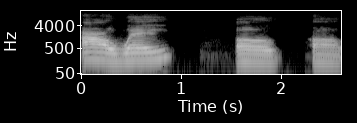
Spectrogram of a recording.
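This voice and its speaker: In an American accent, a woman with a fairly low pitch speaks with a dry, close sound with no echo against a quiet background. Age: 60s. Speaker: HIV advocate and panel host. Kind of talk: panel discussion introduction. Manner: hesitant, many fillers.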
